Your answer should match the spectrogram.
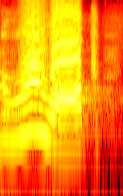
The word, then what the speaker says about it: ruach: And the tag said, RUACH. Coming up I-65 from Prattville to Clanton. The car beside me comes speeding by about 95 miles an hour. R-U-A-C-H. It's a Hebrew word. It's pronounced ruach.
